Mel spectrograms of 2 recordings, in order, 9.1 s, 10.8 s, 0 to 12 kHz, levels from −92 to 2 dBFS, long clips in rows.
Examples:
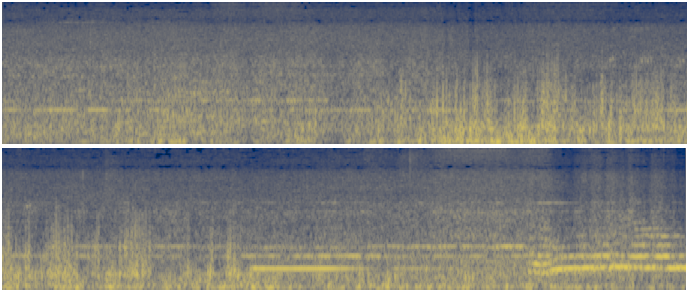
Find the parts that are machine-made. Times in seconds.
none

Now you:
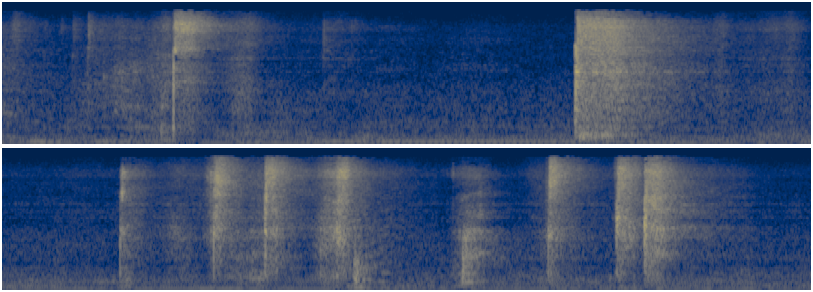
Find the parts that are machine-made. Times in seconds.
1.0-2.5 (codec, SNAC); 4.9-7.7; 8.1-10.8

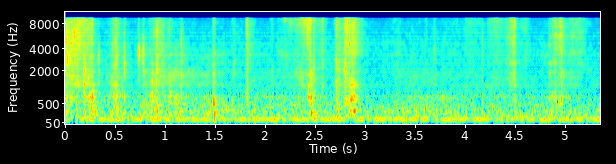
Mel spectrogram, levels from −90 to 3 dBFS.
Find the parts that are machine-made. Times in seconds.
0.0-5.4 (vocoder, Vocos)

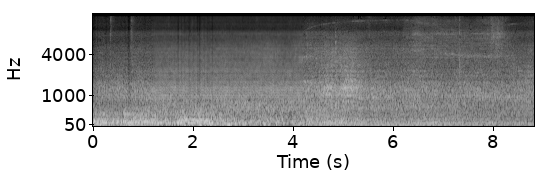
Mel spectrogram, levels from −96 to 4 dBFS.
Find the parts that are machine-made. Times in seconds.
1.2-4.2 (vocoder, Vocos)

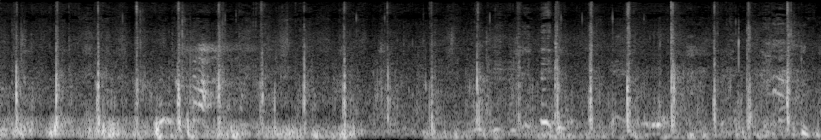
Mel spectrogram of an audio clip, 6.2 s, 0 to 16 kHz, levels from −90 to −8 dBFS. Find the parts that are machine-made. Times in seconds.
0.0-3.3 (vocoder, BigVGAN v2); 4.2-6.2

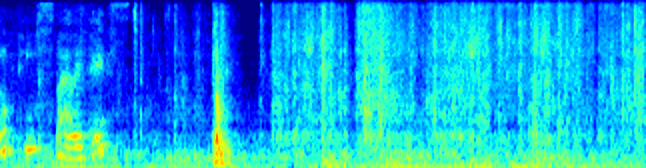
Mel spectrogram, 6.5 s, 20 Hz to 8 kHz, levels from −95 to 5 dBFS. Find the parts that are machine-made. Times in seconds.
0.0-6.5 (codec, HILCodec)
